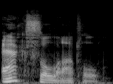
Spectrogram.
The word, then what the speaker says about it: axolotl: we go the axle the axolotl first syllable has the stress the axolotl a type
